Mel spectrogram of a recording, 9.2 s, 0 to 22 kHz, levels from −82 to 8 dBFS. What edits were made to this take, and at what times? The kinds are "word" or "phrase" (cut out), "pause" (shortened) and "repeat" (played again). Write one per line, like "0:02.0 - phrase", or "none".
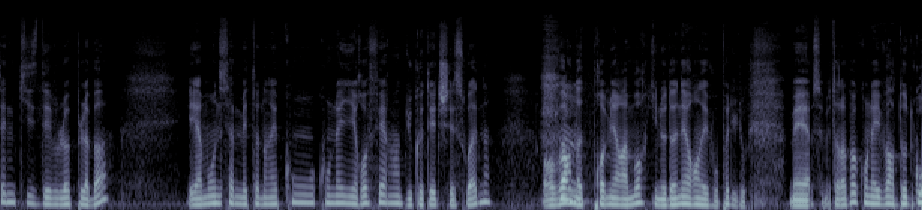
0:02.2 - word
0:02.8 - word
0:04.0 - word
0:08.1 - word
